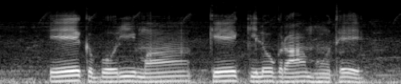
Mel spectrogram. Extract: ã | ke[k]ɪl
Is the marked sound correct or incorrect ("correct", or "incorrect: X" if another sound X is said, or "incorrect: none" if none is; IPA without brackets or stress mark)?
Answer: correct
